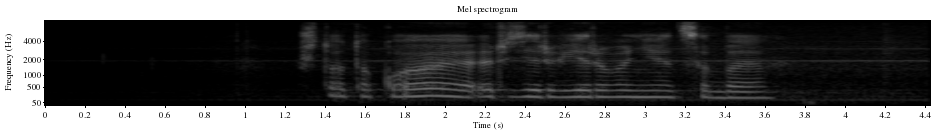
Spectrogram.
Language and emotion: Russian, neutral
